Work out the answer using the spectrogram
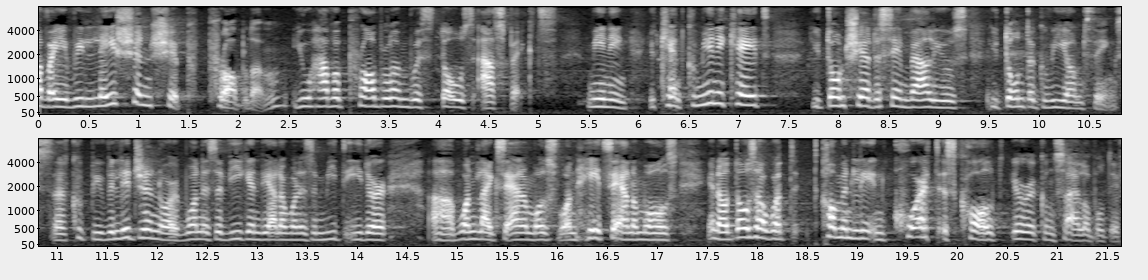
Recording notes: live with participants from a recent in-person event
